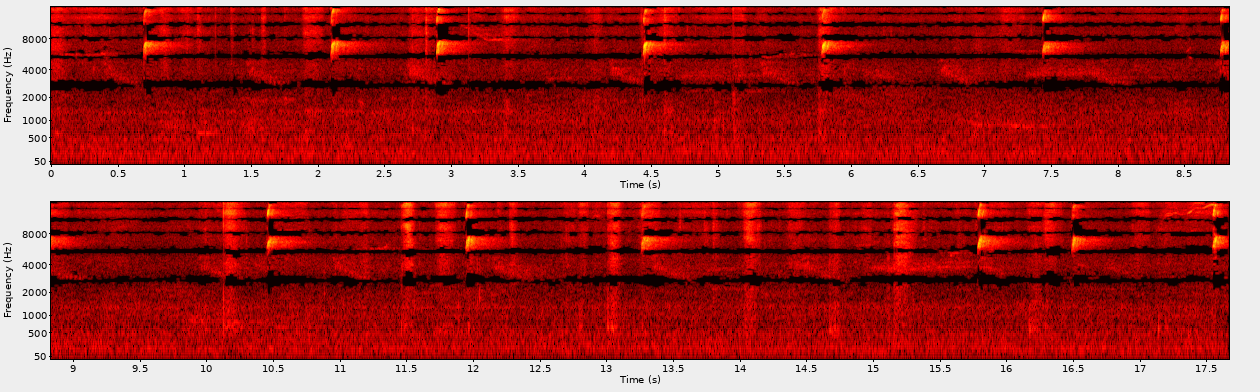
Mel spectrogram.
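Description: A bird chirping over and over: short, sharp, high-pitched calls about once a second, over a faint steady background hiss.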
